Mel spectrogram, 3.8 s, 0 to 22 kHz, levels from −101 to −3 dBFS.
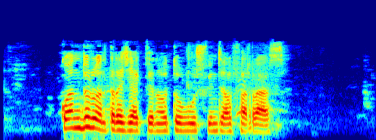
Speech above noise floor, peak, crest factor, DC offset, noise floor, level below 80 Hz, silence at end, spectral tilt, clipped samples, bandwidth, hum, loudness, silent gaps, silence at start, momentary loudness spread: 60 dB; -2 dBFS; 16 dB; under 0.1%; -75 dBFS; -62 dBFS; 0.95 s; -5 dB/octave; under 0.1%; 7.6 kHz; none; -15 LUFS; none; 0.6 s; 7 LU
